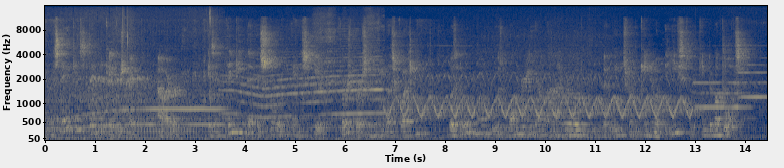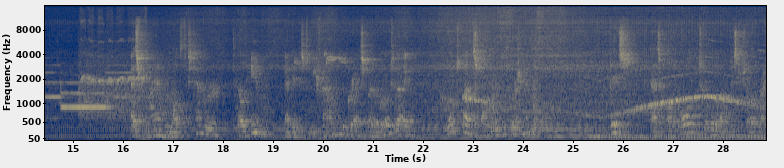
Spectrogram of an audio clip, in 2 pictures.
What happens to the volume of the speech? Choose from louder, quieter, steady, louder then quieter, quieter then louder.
steady.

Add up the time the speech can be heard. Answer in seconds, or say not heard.
25 s.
